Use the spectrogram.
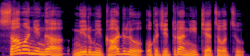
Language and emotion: Telugu, neutral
